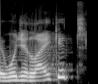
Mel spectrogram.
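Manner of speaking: yes-no question rising up to "it"; rising intonation. Shown as a demonstration. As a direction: lift the voice at the end on "like it". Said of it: "rising intonation है वो ज़्यादातर general questions पूछने". (like it पर ऊपर उठता सुर)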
